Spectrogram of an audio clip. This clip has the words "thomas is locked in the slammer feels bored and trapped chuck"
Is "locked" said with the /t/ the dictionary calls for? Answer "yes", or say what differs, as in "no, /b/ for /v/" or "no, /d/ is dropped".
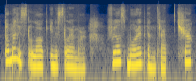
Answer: no, /t/ is dropped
